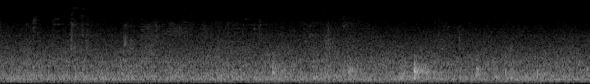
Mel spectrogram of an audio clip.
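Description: Footsteps cross a quiet room.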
